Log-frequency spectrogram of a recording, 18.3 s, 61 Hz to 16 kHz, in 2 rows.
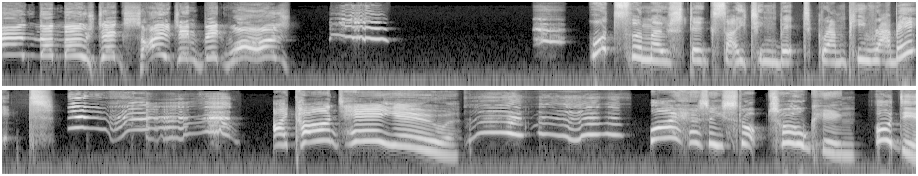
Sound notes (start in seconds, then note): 3.3 squeak!; 10.1 squeaks; 13.9 squeaks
